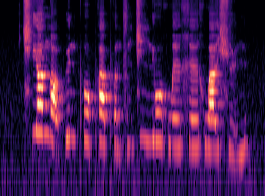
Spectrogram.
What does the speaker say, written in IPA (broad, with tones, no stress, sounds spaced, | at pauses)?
t͡ɕʰ j ä˥ n̪ ɑ̰˨˩ ʊ̯ p y˥˩ n pʰ ɤ˧˥ pʰ ä˧˥ pʰ ə̰˨˩ n s ə˦ n t͡ɕ i˥˧ ŋ n̪ j o˥˩ ʊ̯ x w e˧˥ ɪ̯ x e˧˥ ɪ̯ x w a˧˥ ɪ̯ ɕ y̰˨˩˦ n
